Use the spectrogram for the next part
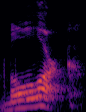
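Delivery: blurted nonsense word; silly nonsense word. Pretend. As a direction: bark out a silly made-up word. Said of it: "even if the words say".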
